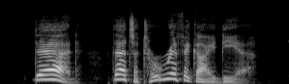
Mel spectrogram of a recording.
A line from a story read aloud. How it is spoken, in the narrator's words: he exclaimed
